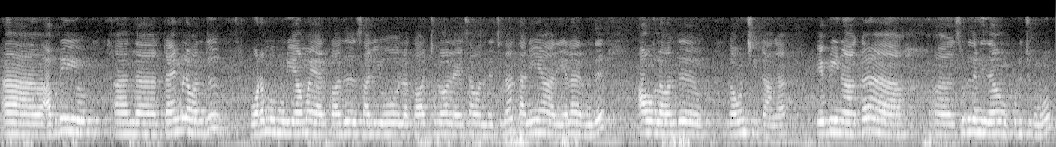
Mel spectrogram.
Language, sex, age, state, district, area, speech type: Tamil, female, 60+, Tamil Nadu, Perambalur, rural, spontaneous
